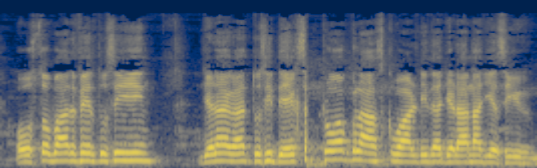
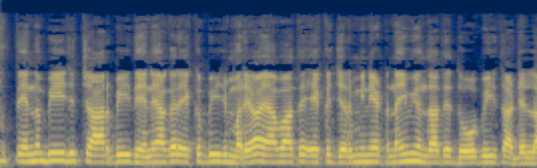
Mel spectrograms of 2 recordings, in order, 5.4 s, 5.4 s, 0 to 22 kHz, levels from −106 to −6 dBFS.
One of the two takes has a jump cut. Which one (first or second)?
first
